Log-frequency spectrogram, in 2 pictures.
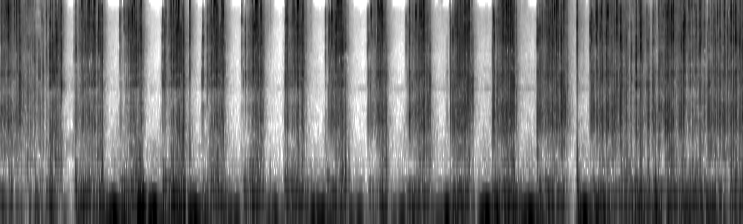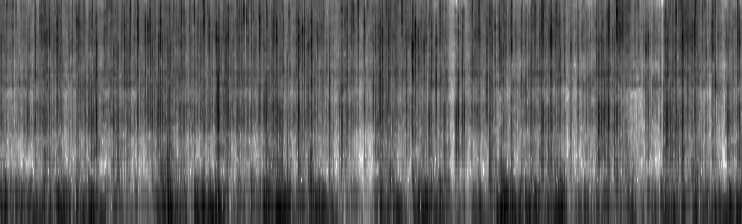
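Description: A large unwrapped solid milk chocolate bar with raised squares, resting on a towel, is scratched and tapped with long nails. Quick, evenly spaced bursts of dry, bright scratching in the first six seconds give way to a continuous, dense crackle of rapid scratching and tapping, over a steady low hum.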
